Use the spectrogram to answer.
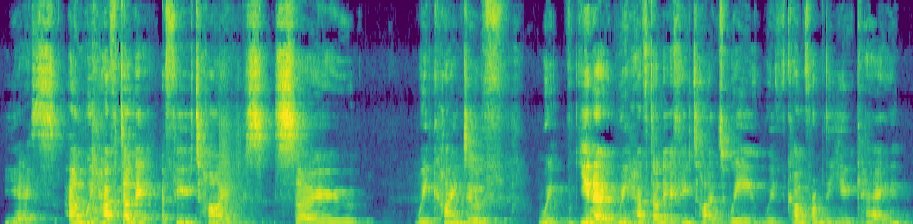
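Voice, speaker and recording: A woman's voice: on the high side, measured pace. A middle-aged British-born woman whose first language is English, co-hosting a casual chat vlog, rambling with restarts. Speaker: vlog co-host. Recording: echoey room.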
